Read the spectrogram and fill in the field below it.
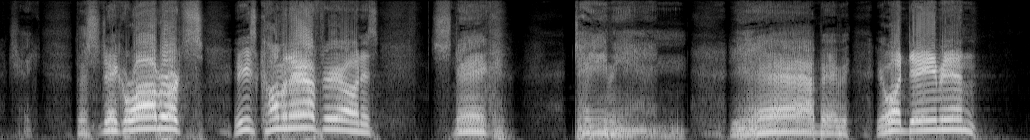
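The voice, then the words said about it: Imitates a wrestler's voice. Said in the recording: “My impression's fantastic. That was a good one right there.”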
